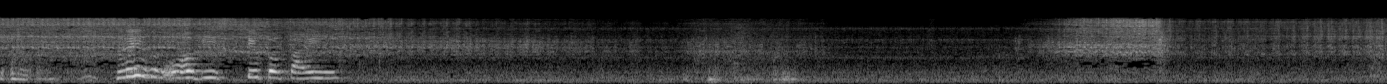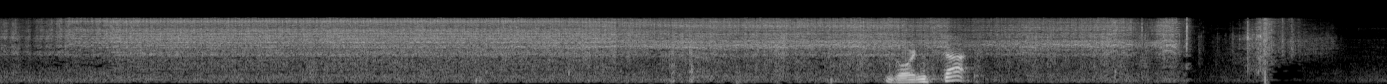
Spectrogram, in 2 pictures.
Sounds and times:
Inside, small room: 0.0 - 27.7.

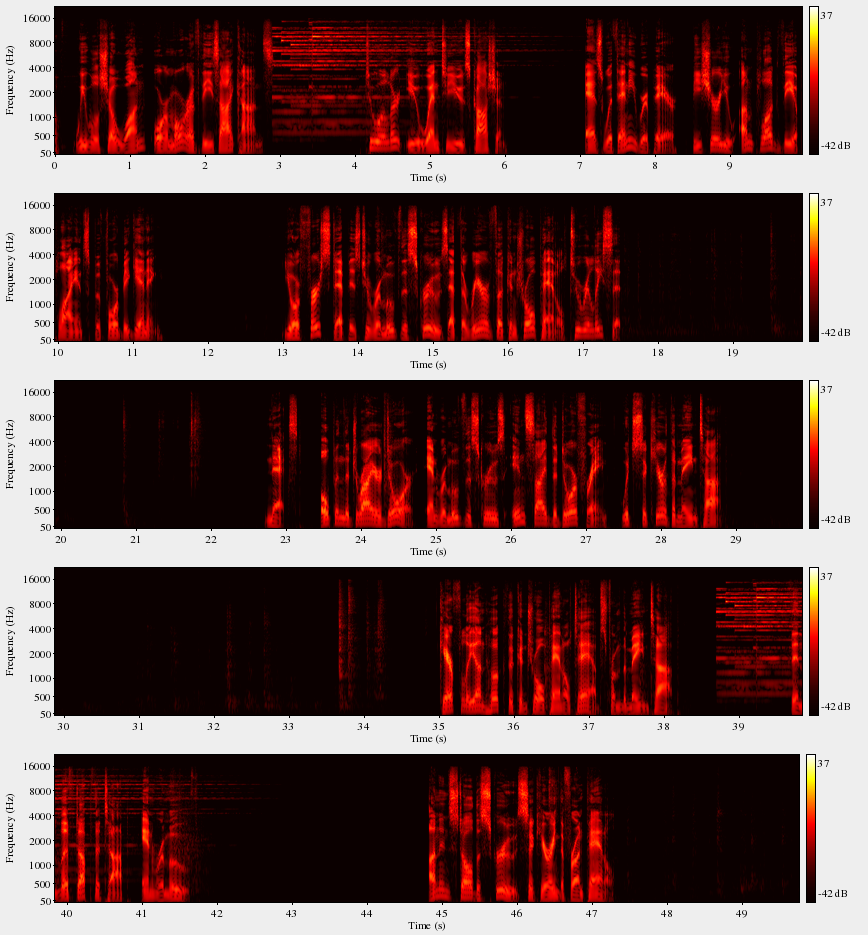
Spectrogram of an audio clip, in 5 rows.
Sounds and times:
Speech: 0.0 - 2.9, 4.2 - 6.0, 7.1 - 11.4, 13.0 - 17.5, 22.7 - 28.9, 35.0 - 38.2, 39.7 - 41.7, 44.8 - 47.3.

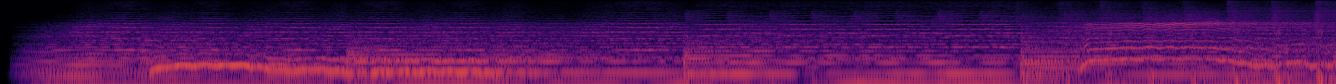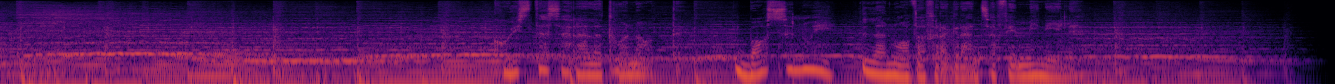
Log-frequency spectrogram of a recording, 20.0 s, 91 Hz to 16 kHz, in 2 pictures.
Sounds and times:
Music: 0.1 - 20.0
Speech: 13.8 - 18.2.

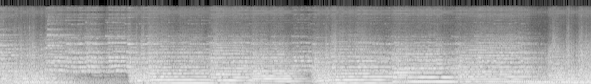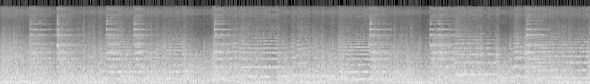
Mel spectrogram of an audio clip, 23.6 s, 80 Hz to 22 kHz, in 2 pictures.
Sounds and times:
Music: 0.0 - 23.6.

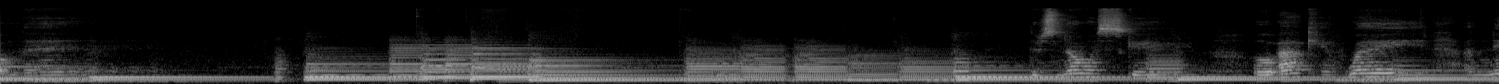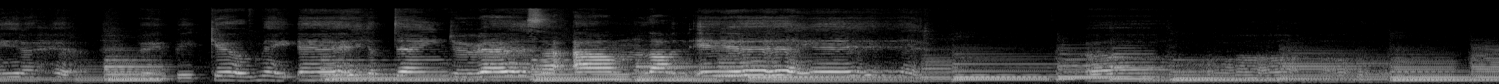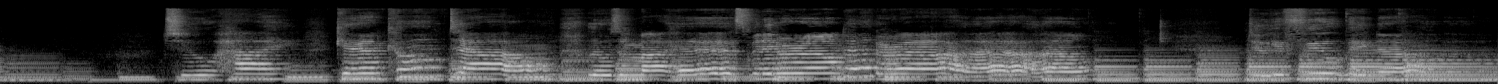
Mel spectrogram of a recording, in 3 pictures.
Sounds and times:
Keyboard (musical): 0.0 - 44.9.

